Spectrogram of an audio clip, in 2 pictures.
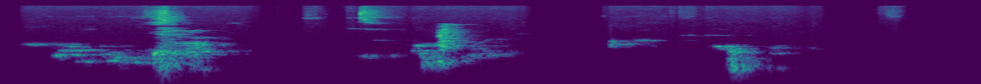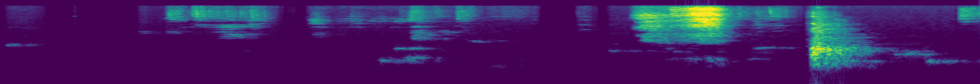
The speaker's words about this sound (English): It's a bark.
